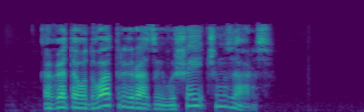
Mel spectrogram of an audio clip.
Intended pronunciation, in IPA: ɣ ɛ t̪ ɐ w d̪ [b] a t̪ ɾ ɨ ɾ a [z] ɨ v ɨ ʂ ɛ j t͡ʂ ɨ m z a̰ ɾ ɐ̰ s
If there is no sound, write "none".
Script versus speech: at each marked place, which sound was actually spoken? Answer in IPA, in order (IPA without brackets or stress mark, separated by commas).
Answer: v, z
